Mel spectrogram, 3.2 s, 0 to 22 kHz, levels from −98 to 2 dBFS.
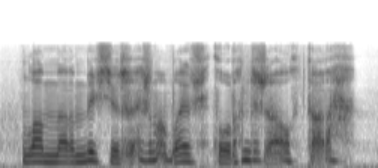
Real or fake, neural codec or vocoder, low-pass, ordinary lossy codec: fake; autoencoder, 22.05 kHz, a latent of 192 numbers a frame, VITS, trained on many speakers; 7.2 kHz; none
